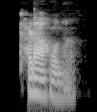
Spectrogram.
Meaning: to stand up
- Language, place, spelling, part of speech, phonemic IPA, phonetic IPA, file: Hindi, Delhi, खड़ा होना, verb, /kʰə.ɽɑː ɦoː.nɑː/, [kʰɐ.ɽäː‿ɦoː.näː], LL-Q1568 (hin)-खड़ा होना.wav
